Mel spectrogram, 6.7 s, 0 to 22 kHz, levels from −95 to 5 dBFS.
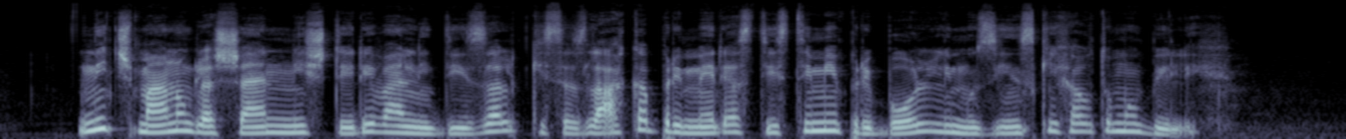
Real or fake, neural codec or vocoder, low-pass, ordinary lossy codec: real; none; 19.8 kHz; Opus, 64 kbps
